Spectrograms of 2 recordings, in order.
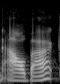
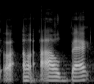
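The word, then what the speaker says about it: Morten Albæk: And then we have Morton Albach, who is Albeck, I'm probably saying it wrong with the Danish accent.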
